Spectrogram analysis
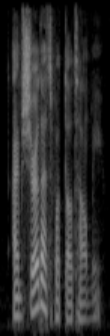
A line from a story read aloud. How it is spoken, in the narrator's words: said calmly, making it clear that he wouldn't believe it, no matter who told him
